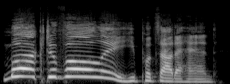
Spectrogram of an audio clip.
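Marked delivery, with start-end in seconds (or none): 0.0-1.2 high, drawn-out shouted name; yelling soldier. Acted. Soldier introducing himself to the reporter, shouting. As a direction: holler the full name over gunfire.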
